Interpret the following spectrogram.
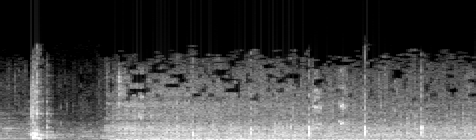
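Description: Basketball arena ambience: a short knock near the start, then a low crowd murmur that comes up about half a second in, with brief sneaker squeaks on the hardwood court as the players move.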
